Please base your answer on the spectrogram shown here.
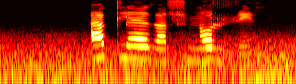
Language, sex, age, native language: Icelandic, female, 7, Icelandic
